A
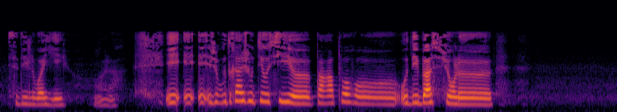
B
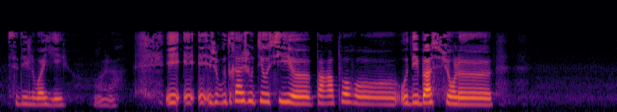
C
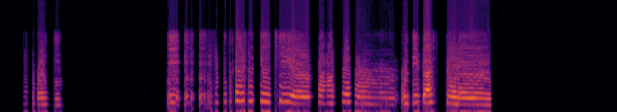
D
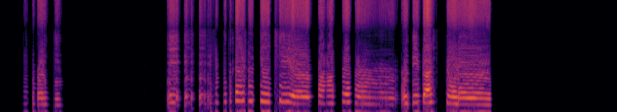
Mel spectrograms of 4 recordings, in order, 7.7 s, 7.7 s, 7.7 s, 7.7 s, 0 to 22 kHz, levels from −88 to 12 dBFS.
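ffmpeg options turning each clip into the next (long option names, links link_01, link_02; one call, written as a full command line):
ffmpeg -i in.wav -af anull out.wav
ffmpeg -i in.wav -af "aresample=16000,acrusher=bits=3:mix=0:aa=0.5,aresample=44100,flanger=delay=5.4:depth=6.3:regen=36:speed=0.65:shape=triangular,acrusher=bits=5:mode=log:mix=0:aa=0.000001" out.wav
ffmpeg -i in.wav -af "aexciter=amount=15.7:drive=2.6:freq=9900,volume=-1.5dB" out.wav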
